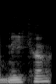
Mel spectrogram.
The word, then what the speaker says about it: NECA: Kenner matéo Diamond Select NECA or Nika as some people tend to pronounce it Funko have even got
